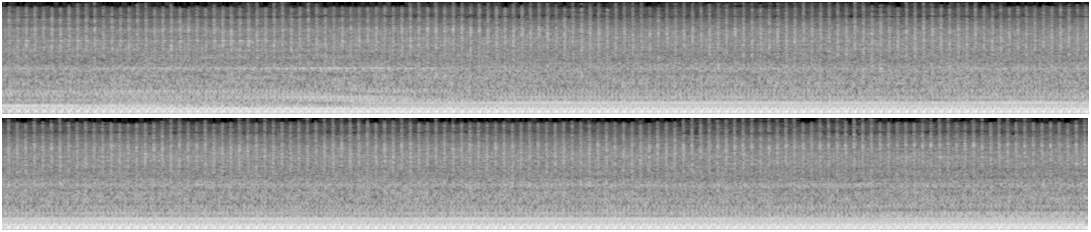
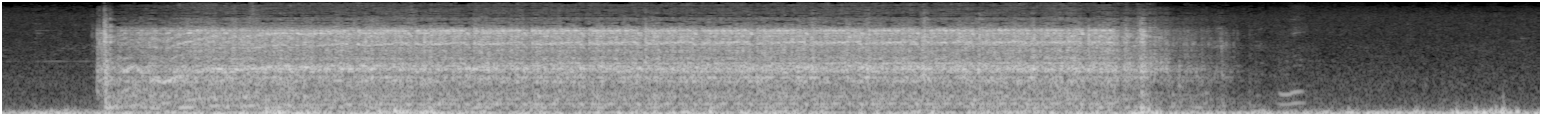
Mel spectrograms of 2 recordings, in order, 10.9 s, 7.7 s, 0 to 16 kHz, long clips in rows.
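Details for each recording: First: Toro Recycler 22-in model 20332 rope-start mower, 190cc engine with auto choke, on a January cold start after probably about 3 months unused; it started better than the electric-start one. Steady, even single-cylinder drone at constant speed with no misses or knocks: normal running. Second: Toro Recycler 22-in model 20334, 190cc engine, electric start, auto choke, January cold start after sitting some time. Brief crank, then catches and settles into steady buzzing run before shutting off; took a bit to start from cold.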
